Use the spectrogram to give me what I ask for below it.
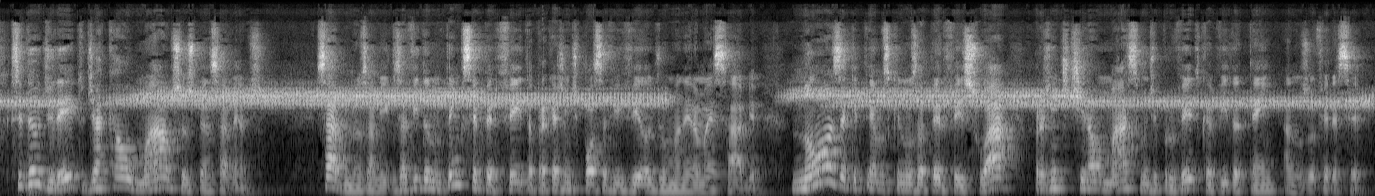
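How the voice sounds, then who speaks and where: A man giving an earnest, reflective spiritual talk, animated and addressing his listeners directly. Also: mid-range voice, noisy background. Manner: earnest, animated, with teaching asides. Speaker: spiritual speaker. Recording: echoey with loud crickets and frogs.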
